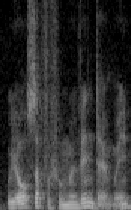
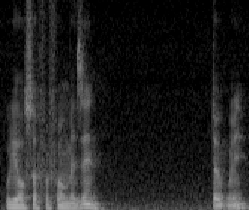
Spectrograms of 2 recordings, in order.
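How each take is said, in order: First: Said in the usual way. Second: Leaning in. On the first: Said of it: "so we're taking the line". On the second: Shown as a demonstration. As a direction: draw them in quietly. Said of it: "just a lean in".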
